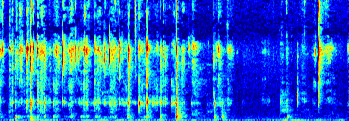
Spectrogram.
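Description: Wooden chopstick stirring persimmon paste in a small plastic bottle: faint, irregular clicks and taps as the stick knocks against the bottle's sides and mouth.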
